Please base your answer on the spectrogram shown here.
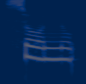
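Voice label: "sonnu", female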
